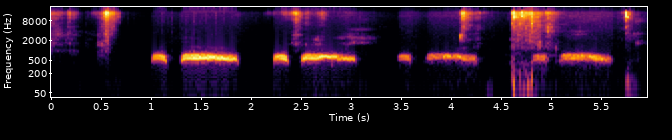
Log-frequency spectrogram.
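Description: A spotted dove coos close by in repeated soft, hooting phrases with short pauses between them, and a few brief rustles in the background.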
